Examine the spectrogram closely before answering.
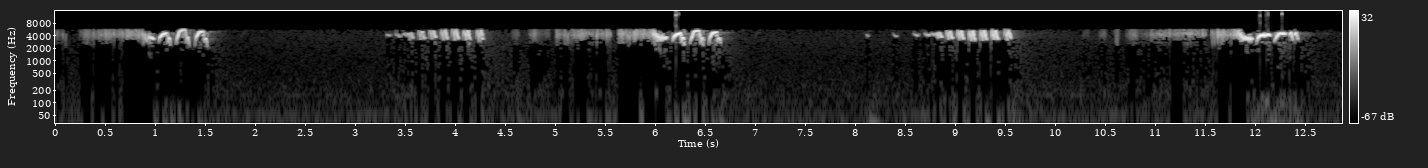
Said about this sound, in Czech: Zpěv Rehka domácího je možné nejlépe vychutnat v mlhavém dni v tichu horských skal, jako například ve Vysokých Tatrách. Můžeme ho však slyšet i uprostřed kamenných středů všech našich měst a nejlépe samozřejmě za ranního ticha po úsvitu.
